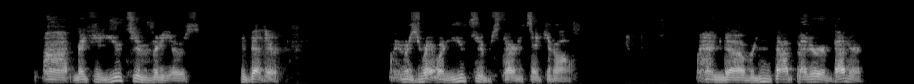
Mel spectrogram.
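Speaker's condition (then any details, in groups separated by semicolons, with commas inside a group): Muscular dystrophy; congenital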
